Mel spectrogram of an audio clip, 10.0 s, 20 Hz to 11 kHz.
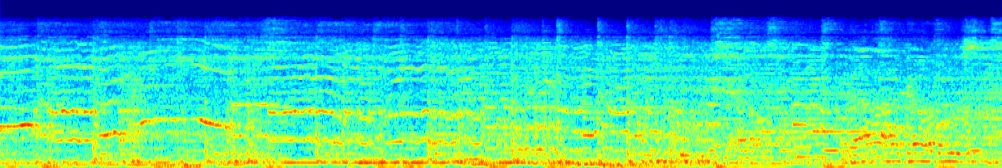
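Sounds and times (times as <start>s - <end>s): live hard rock band playing: 0.0s - 10.0s
male lead vocal: 7.3s - 10.0s.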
